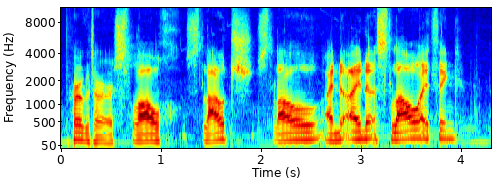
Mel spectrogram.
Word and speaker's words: Slough: Pronounced like Slough. Okay, Slough. Lovely name. Lovely name. I can only imagine what it's like then. Slough sounds more like slow. Rhymes with now.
